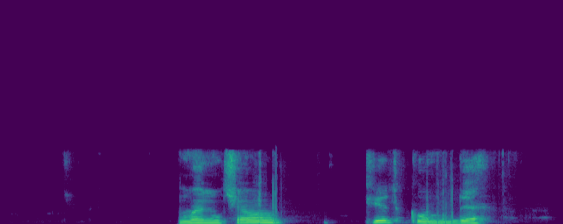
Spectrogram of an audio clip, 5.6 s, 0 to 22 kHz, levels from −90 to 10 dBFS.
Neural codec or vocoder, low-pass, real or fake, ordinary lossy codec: codec, 44.1 kHz, 3.4 kbps, Pupu-Codec; 7.2 kHz; fake; AAC, 48 kbps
